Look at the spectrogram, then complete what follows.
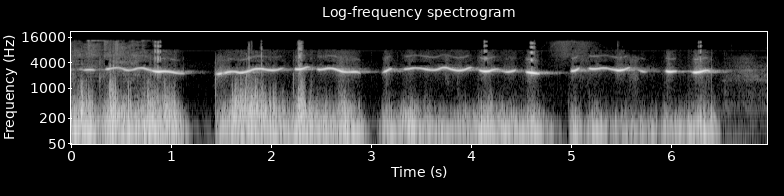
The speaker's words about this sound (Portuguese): você assobiou e depois você gemeu, mano.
